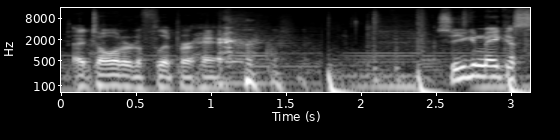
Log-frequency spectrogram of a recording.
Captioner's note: laughs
